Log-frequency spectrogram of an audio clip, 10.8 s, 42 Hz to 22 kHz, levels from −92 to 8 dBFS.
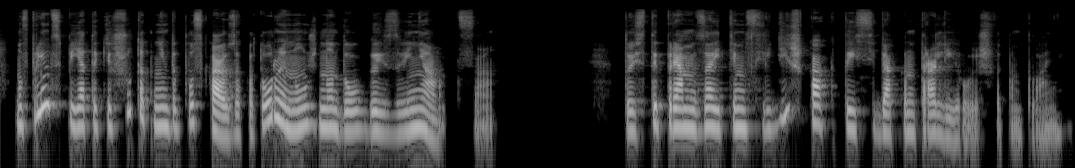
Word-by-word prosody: ну, 210 - -1
в 210 - -13
принципе, 445 - +2
я 200 0 +3
таких 200 0 -5
шуток 340 - -3
не 205 0 +2
допускаю, 190 -5 +3
за 155 - -5
которые 230 - +2
нужно 190 +1 +1
долго 175 0 -1
извиняться. 165 0 -4 1.3
То 170 - -2
есть 175 0 -7
ты 215 - +2
прям 195 -3 +4
за 200 +4 +1
этим 195 0 +1
следишь, 190 - -6
как 225 0 +3
ты 185 -3 -1
себя 170 -2 -3
контролируешь 155 -5 -5
в - - -36
этом - - -14
плане? 185 -4 -14
190 Hz, 150 wpm, -28 LUFS, 170-205 Hz, 1.3 s, прям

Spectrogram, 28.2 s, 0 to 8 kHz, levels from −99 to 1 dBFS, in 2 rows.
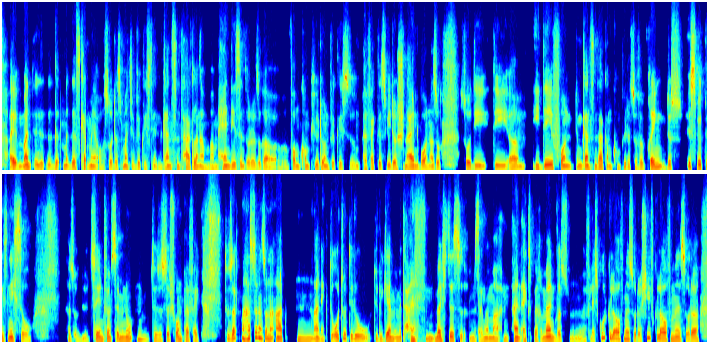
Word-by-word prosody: Ey, - - +7
man, 160 - +5
d 145 -4 -3
d 135 -1 -3 0.2
das 130 -1 0
kennt - - +1
man 130 -1 +1
ja - - -3
auch 125 -3 -11
so, - - -3
dass 125 0 -6
manche 125 -1 -3
wirklich 125 -1 -6
den 70 0 -10
ganzen 135 +1 -1
Tag 125 0 0
lang 125 0 +2
am 120 +1 -5
am 130 -1 -7
Handy 130 -1 +1
sind 120 -1 -5
oder 125 0 -3
sogar 65 - -2 0.3
vorm 125 -1 0
Computer 135 +2 -2
und 125 -2 -3
wirklich 125 -1 -5
so - - -3
'n 125 +1 -9
perfektes 125 -1 -4
Video 130 0 0
schneiden 125 0 +3
wollen. 120 +1 +2
Also, 125 +1 -1 0.4
so 140 -1 0
die 130 0 -3
die, 135 -1 0
ähm, 120 -2 0
Idee 145 +1 +4
von 130 -5 +1
dem 130 0 -1
ganzen 135 +1 +3
Tag 125 -1 +3
am 125 - -5
Computer 160 +6 -6
zu 140 - -2
verbringen, 85 - +2
das 160 -1 -3
ist 185 -3 +2
wirklich 150 -3 0
nicht 135 0 +4
so. 115 +2 -3 0.7
Also, - - -8 0.3
10, 150 -2 +1
15 145 -2 +1
Minuten, 170 +5 -2
das 140 -2 -4
ist 140 0 -2
ja 140 - +1
schon 155 +1 +1
perfekt. 130 -4 -2 0.4
Du, 180 - -4
sag 180 - +4
mal, 210 -5 +4
hast 205 +4 +4
du - - +7
denn 230 - +6
so - - +2
'ne - - +2
Art, 130 -1 +6 0.2
hm, 140 -1 -3
Anekdote, 190 - 0
die 180 - -2
du 170 0 0
die - - -2
du 160 - -5
gerne 150 -1 +6
mit 140 - -3
mir 135 - 0
teilen 140 -3 -1
möchtest? 145 +2 +3 0.2
Sagen 130 0 -4
wir 130 - +1
mal, 125 0 -1
'n 135 +1 -7
ein 135 -1 +5
Experiment, 140 +3 +2
was - - -4 0.4
vielleicht - - -9
gut 240 +1 +1
gelaufen 175 +1 +3
ist 170 - 0
oder - - -4
schiefgelaufen 165 -9 +2
ist 150 0 +2
oder 120 0 +2
135 Hz, 205 wpm, -25 LUFS, 125-150 Hz, 0.7 s, Ey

